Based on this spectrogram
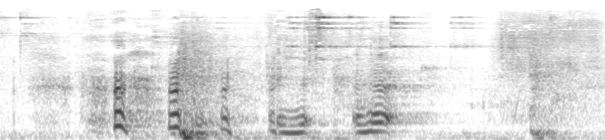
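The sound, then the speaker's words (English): A dog vocalizes in a quick series of short yelps and whiny, wavering cries, a few sharp bursts followed by longer drawn-out sounds, with some background noise. “hold on, I have to watch my dog, huh?”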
